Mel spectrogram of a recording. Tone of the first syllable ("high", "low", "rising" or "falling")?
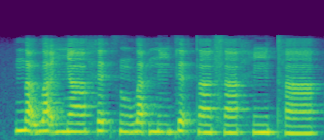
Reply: falling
